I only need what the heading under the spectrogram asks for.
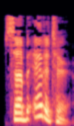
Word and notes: subeditor: British English

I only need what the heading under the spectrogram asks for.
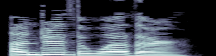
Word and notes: under the weather: British English

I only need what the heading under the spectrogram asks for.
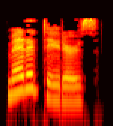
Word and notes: meditators: British English

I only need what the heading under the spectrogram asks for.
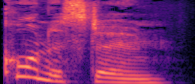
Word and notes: cornerstone: British English

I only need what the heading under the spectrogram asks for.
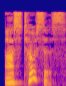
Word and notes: ostosis: British English

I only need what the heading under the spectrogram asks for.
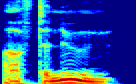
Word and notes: afternoon: British English

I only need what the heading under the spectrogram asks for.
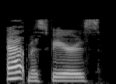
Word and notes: atmospheres: British English

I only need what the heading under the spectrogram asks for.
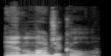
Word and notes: analogical: British English

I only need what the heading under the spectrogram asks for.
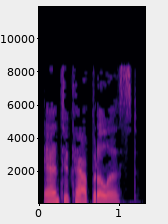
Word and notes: anticapitalist: British English

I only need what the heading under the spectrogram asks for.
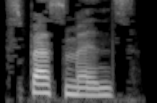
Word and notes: specimens: British English

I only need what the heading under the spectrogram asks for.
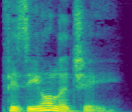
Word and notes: physiology: British English

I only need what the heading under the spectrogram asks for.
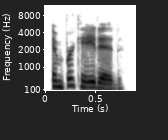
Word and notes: imbricated: British English

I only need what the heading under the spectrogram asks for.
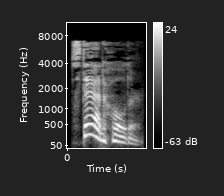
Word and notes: stadholder: British English

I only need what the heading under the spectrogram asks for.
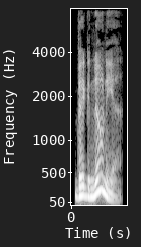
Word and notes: bignonia: British English

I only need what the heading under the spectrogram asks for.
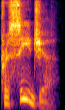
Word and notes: procedure: British English

